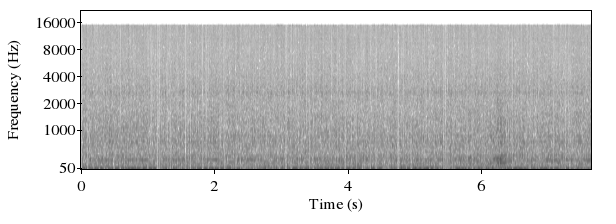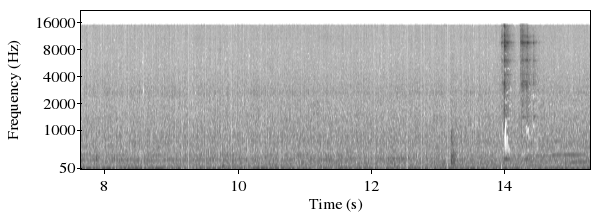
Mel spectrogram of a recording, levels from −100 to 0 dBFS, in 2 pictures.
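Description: Throughout, grainy distortion rides on the audio about 10 dB below it, changing as the sound changes. That points to low bit depth without dither, likely rounding to 7 bits. Unlike a dithered requantisation's steady hiss, this error tracks the signal, so quiet passages turn gritty.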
